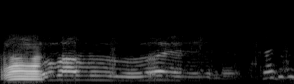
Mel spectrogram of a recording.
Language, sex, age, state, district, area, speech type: Dogri, male, 45-60, Jammu and Kashmir, Udhampur, rural, conversation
